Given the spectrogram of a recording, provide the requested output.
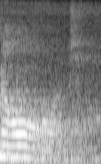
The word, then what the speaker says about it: gnawed: Gnawed. The G is silent or almost silent.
